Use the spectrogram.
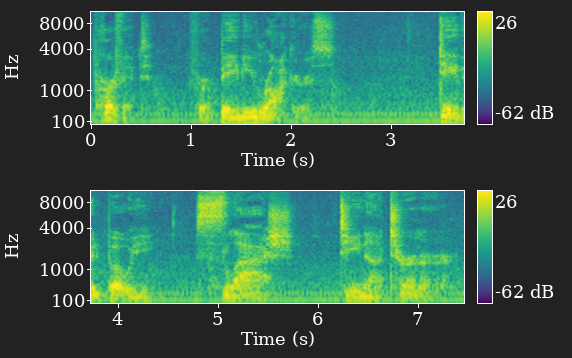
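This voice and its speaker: A man reading a children's picture book aloud as a storybook reader, with deliberate, measured phrasing. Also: low-pitched. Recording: hum and faint background noise.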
